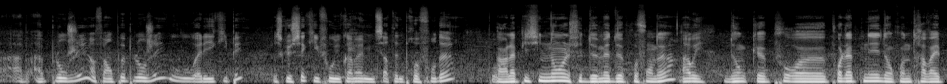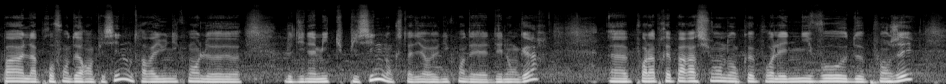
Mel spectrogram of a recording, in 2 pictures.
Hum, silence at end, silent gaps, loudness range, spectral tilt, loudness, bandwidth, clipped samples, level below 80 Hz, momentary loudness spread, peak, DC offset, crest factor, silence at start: none; 0 s; none; 4 LU; -7.5 dB/octave; -15 LUFS; 11.5 kHz; under 0.1%; -44 dBFS; 7 LU; 0 dBFS; under 0.1%; 14 dB; 0 s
